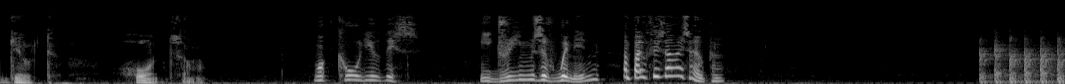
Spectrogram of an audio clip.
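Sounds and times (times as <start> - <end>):
speech: 0.1 - 0.4, 1.3 - 2.1, 3.1 - 4.2, 4.8 - 7.3
knocking on a door: 9.8 - 10.6.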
